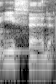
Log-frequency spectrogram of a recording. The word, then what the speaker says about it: IFED: So there's actually a thing called IFED, I-F-E-D, we pronounce it IFED.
